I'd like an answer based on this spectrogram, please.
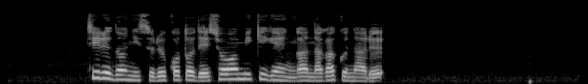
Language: Japanese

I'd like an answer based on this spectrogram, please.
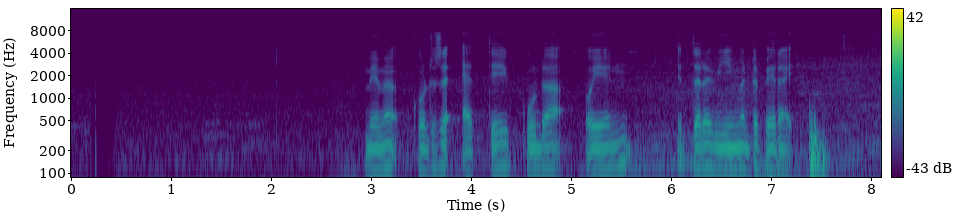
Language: Sinhala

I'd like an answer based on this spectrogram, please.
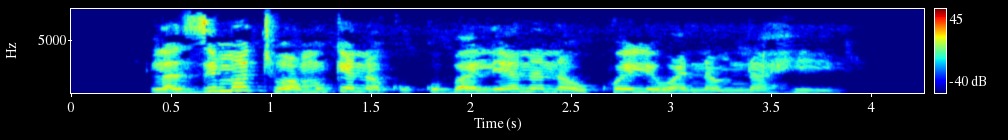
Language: Swahili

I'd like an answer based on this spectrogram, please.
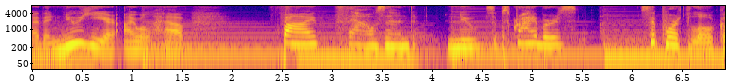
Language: English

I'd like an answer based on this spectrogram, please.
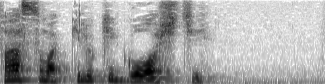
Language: Portuguese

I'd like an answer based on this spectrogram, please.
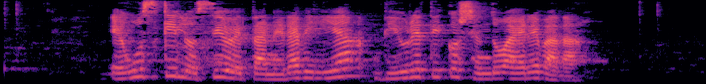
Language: Basque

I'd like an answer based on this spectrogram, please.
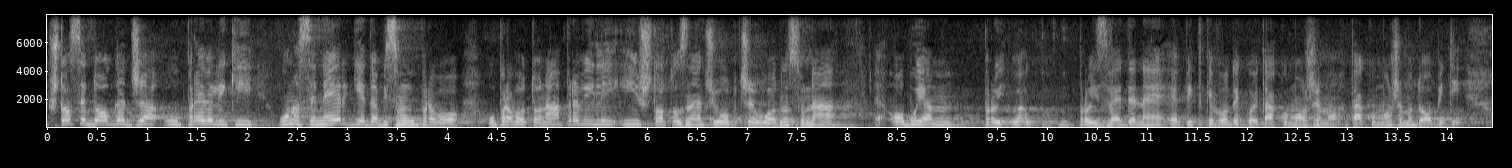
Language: Croatian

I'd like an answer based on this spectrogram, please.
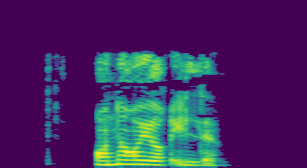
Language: Uzbek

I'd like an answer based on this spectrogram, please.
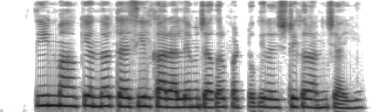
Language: Hindi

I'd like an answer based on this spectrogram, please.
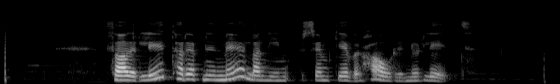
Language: Icelandic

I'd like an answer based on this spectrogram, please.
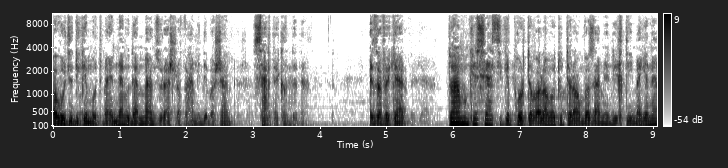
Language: Persian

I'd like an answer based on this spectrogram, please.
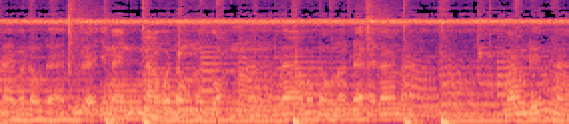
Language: Vietnamese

